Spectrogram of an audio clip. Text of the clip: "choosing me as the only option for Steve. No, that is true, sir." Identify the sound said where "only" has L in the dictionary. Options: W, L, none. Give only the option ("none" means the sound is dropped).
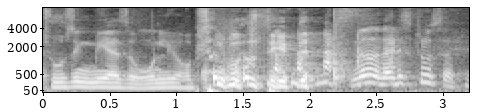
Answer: L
